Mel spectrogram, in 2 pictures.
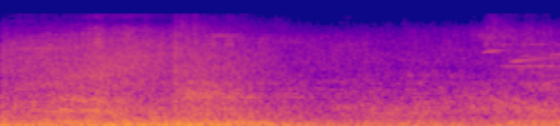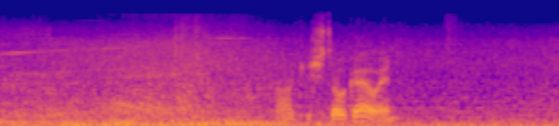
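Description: Energy beams crackle and hum steadily.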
